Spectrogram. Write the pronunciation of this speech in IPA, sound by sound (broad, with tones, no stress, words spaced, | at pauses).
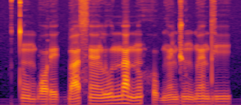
tũ˨bɔ˨ ɾe˨ɡ͡ba˨˦sɛ̃˧ lu˦ na˦˨nũ˧ ho˨ɡɛ̃˨˦d͡ʒũ˧ɡ͡bɛ̃˦ di˧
